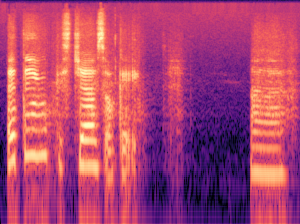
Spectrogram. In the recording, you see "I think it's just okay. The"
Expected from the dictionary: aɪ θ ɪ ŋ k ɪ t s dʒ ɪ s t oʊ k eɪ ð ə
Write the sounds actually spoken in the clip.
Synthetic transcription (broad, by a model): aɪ t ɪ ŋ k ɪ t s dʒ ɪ s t oʊ k eɪ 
